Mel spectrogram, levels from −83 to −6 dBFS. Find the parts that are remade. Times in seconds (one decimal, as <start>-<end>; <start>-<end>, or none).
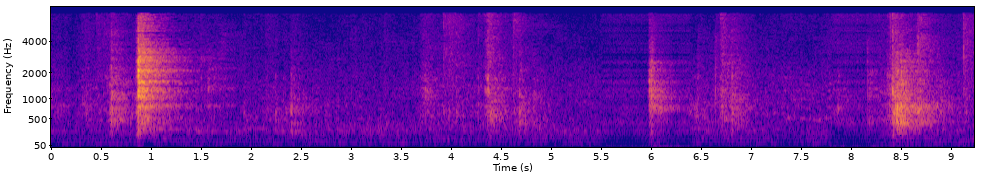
5.5-6.4; 7.8-8.3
